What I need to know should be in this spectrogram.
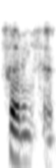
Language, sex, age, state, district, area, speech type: Tamil, male, 30-45, Tamil Nadu, Perambalur, urban, conversation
